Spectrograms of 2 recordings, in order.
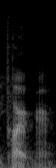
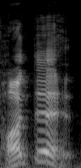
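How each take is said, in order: First: Said in the usual way. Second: "partner" high, dropping the R's; Cockney "partner" as PAHT-nuh, questioning; mock British accent. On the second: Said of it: "they don't say partner".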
